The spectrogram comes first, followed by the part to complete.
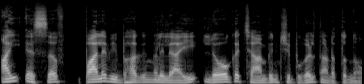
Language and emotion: Malayalam, neutral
